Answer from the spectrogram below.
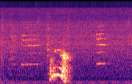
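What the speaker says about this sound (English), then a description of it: "I can't handle the cat meowing outside the door anymore" A cat meows loudly outside a door in one drawn-out cry, followed by a fainter short call, while a voice speaks briefly nearby.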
